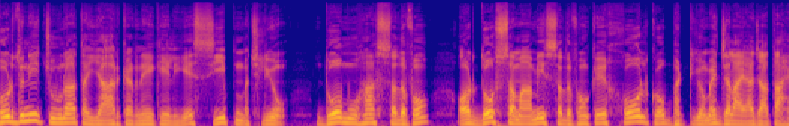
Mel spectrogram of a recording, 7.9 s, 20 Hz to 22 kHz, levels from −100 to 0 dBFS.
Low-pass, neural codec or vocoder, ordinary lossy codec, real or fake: 19.8 kHz; none; none; real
